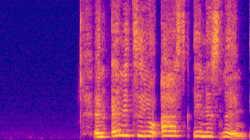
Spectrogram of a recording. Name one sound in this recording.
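A woman speaks calmly and warmly into a nearby microphone.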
